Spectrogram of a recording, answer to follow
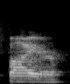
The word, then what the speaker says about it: FHIR: jargon there Sonia uh I'll I'll pronounce it fire uh that's that's th those who live it that's how they pronounce it but uh yeah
